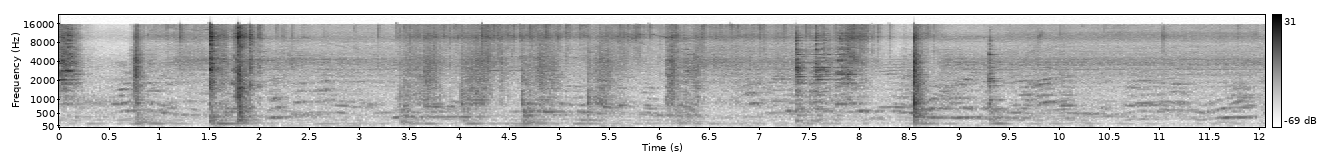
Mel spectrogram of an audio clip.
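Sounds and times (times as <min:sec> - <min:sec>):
spatula scraping on griddle: 0:00.0 - 0:10.0.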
